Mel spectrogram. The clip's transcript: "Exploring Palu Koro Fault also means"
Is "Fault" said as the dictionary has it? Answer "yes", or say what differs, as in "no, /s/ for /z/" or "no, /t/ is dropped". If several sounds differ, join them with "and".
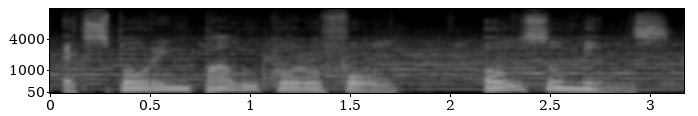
no, /t/ is dropped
